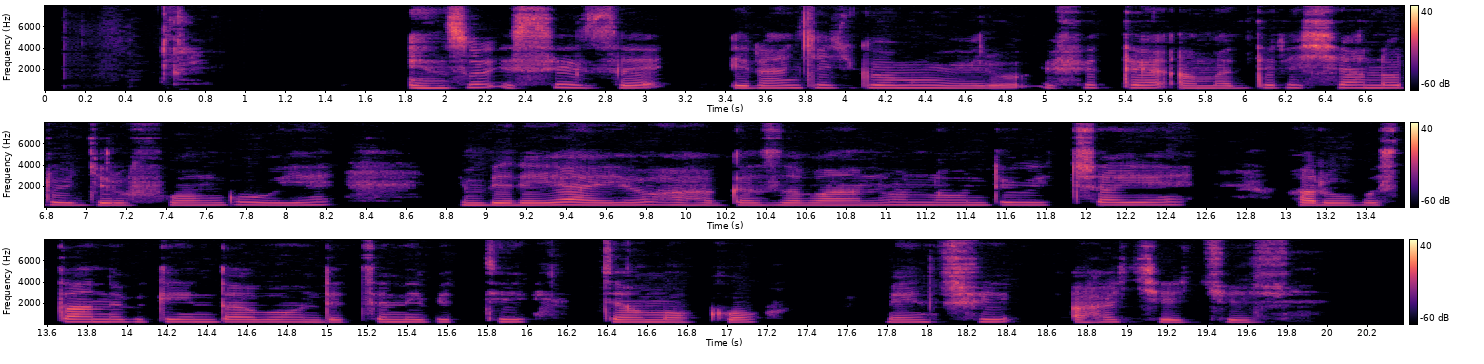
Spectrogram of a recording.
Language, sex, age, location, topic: Kinyarwanda, male, 25-35, Nyagatare, health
